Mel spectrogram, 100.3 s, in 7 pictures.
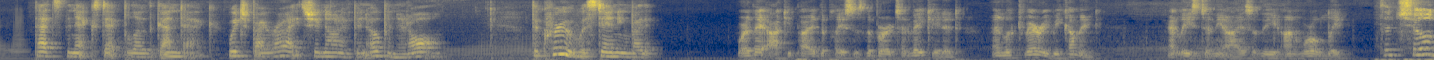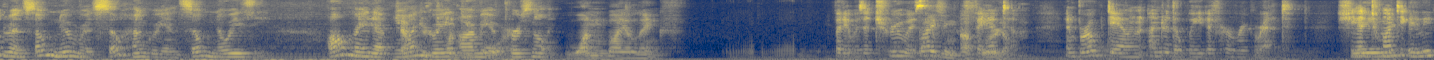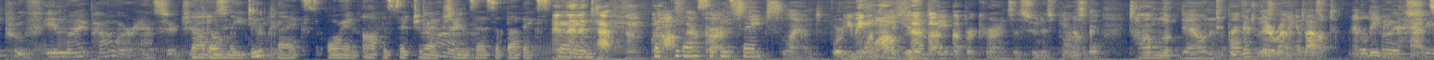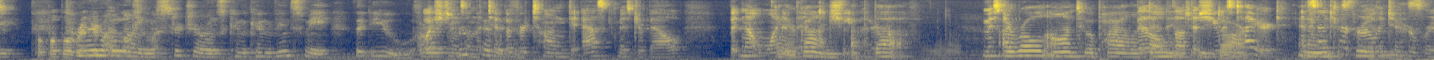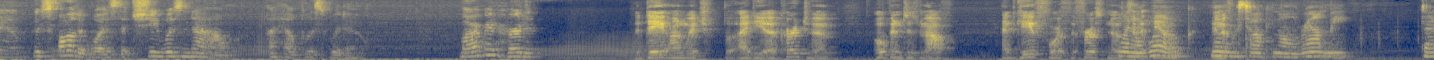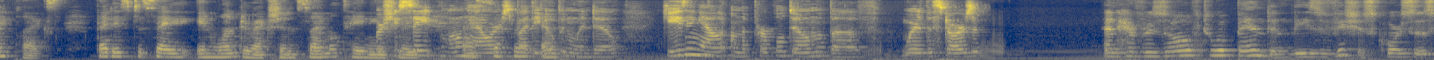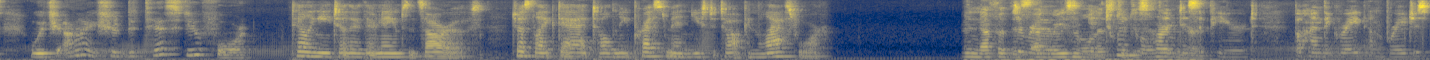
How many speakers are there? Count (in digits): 8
